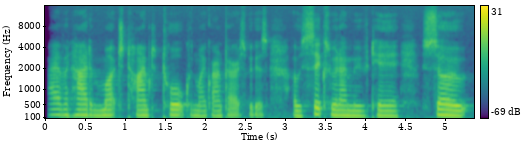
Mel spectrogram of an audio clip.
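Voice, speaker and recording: A woman's voice: low-pitched, flat delivery, moderate pace, gravelly. A young woman from Ethiopia, the show's host, recalling memories in a casual, chatty way full of "like" fillers. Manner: chatty, frequent "like" fillers, warm recollection. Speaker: podcast host being interviewed. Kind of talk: casual conversational storytelling.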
